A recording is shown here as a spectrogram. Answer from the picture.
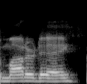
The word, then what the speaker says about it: Mater Dei: And I've heard several different ways of saying your high school. So I'll let you tell us how the proper pronunciation for your high school. – Yeah, so I went to Mater Dei High School.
